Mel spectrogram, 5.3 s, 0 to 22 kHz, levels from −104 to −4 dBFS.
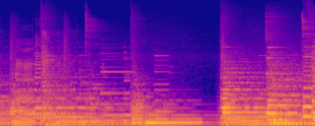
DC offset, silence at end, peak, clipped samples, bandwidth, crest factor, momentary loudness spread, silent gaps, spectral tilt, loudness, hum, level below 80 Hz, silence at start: under 0.1%; 0 s; -12 dBFS; under 0.1%; 11.5 kHz; 16 dB; 11 LU; none; -9 dB/octave; -29 LUFS; none; -40 dBFS; 0 s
